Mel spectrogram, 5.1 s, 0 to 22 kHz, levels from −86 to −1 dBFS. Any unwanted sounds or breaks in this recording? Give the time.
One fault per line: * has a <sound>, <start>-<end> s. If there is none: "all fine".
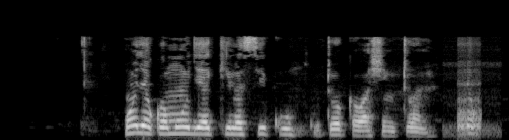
* has a laugh, 4.6-4.8 s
